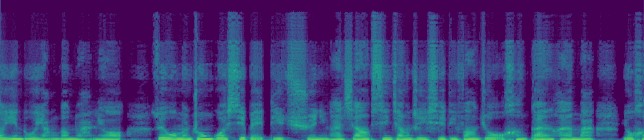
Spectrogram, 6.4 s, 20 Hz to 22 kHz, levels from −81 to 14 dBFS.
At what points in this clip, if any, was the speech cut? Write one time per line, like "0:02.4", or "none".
none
